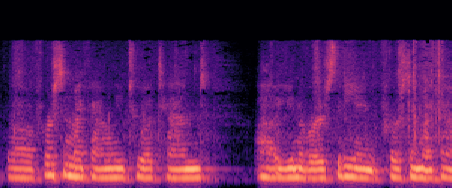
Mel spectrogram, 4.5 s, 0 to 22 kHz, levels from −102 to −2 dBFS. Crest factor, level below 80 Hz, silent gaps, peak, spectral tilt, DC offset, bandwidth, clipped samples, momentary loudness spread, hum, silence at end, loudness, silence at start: 12 dB; -74 dBFS; none; -14 dBFS; -7 dB/octave; under 0.1%; 10.5 kHz; under 0.1%; 7 LU; none; 0 s; -26 LUFS; 0.05 s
